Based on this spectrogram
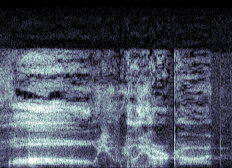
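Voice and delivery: breathless whispered wonder; awed whisper. Acted. Disciples stunned as Jesus calms the storm, awed whisper. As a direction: whisper it in awe.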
